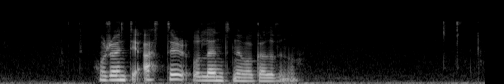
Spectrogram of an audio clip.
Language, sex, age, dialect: Faroese, female, 15-35, Suðurstreymoy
